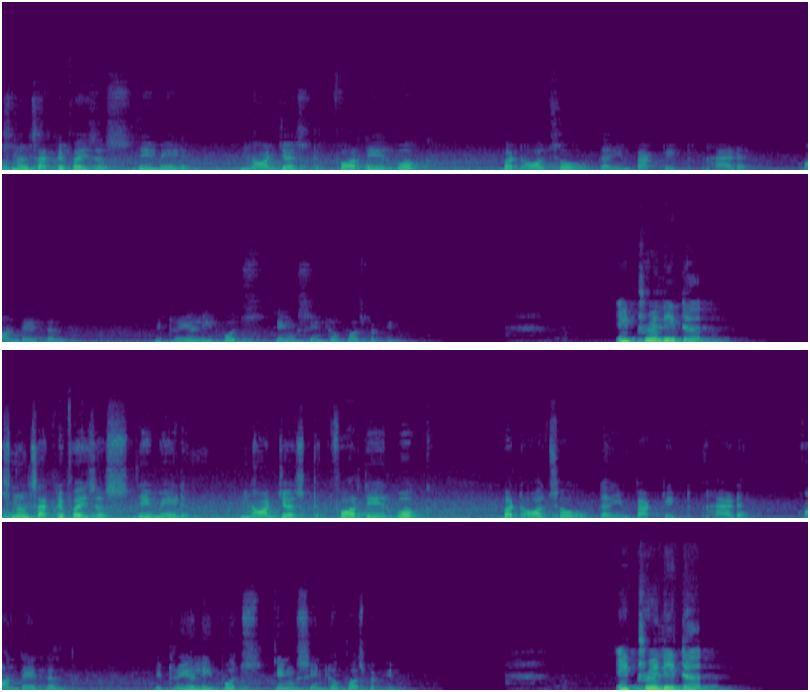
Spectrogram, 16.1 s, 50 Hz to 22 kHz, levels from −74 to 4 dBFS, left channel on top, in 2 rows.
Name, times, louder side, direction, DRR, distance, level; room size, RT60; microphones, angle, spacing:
voice 1, 0.0-12.1, right 4 dB, 70° right, 0.8 m, -31 dB
voice 2, 14.2-15.1, right 1 dB, 30° right, 1.1 m, -23 dB
28.5 x 12.0 x 9.3 m
head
